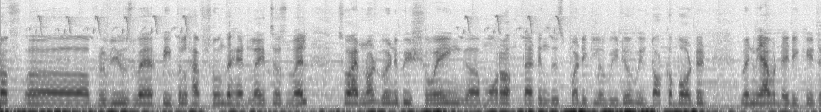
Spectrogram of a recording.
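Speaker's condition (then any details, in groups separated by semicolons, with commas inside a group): No condition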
